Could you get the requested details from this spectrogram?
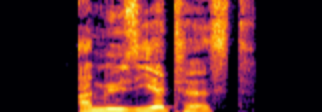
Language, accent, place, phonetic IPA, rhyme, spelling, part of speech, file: German, Germany, Berlin, [amyˈziːɐ̯təst], -iːɐ̯təst, amüsiertest, verb, De-amüsiertest.ogg
- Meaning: inflection of amüsieren: 1. second-person singular preterite 2. second-person singular subjunctive II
